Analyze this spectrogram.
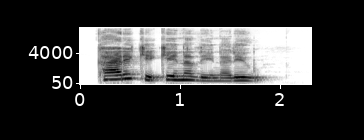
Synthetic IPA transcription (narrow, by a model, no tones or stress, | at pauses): kaɾekekenaðenaɾeu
